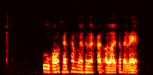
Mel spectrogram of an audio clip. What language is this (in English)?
Thai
